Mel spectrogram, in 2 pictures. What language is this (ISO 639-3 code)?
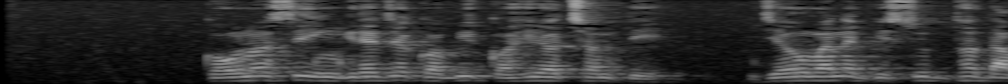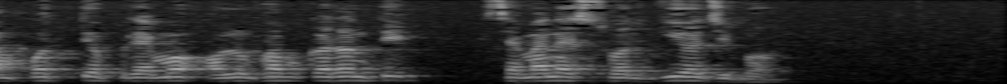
ori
